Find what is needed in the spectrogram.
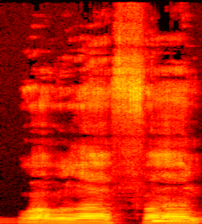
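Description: A man's voice singing two long, drawn-out phrases over strummed acoustic guitar, part of a song.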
